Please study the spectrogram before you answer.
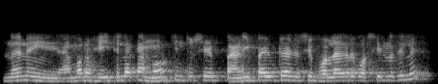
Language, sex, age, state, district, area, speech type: Odia, male, 30-45, Odisha, Puri, urban, conversation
